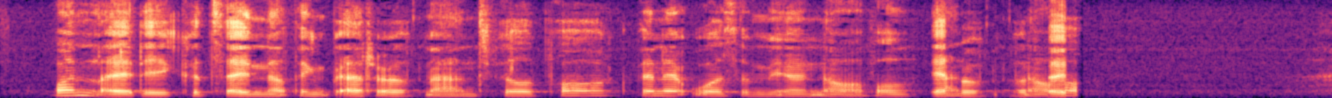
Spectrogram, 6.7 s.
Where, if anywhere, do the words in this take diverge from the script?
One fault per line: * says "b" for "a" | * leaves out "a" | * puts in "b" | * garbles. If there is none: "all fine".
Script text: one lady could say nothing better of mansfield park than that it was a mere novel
* garbles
